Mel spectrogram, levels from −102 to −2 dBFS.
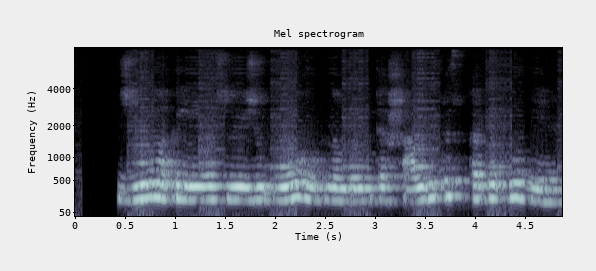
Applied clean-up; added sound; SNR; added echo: neural separator model SepFormer DNS4.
